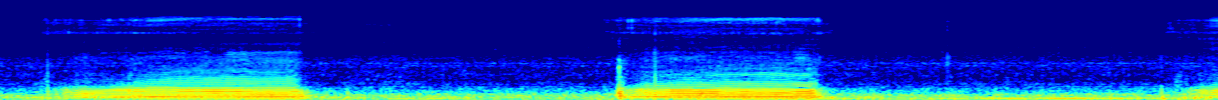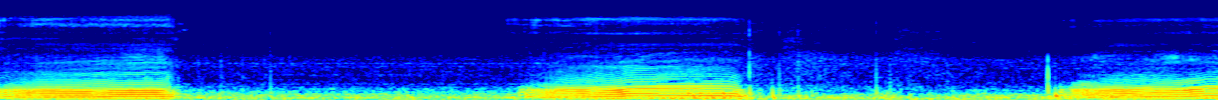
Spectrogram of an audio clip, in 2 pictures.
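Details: Soundly sleeping French Bulldog that won't wake; five steady rasping snores, each around one and a half seconds, repeating about every four seconds with soft breaths between.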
